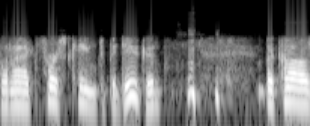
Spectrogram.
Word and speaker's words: Paducah: In the letter, which is in the Missouri Historical Society, right here, the script changes, and he wrote in capital letters, P-A-D-U-C-A-H, to help in the correct pronunciation.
